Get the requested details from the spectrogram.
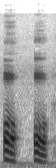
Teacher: Sometimes I think of it like having a ball in your mouth. Your tongue gets kind of pushed back and down a little bit, and the inside of your mouth is open and wide. So O, like opo, opo.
